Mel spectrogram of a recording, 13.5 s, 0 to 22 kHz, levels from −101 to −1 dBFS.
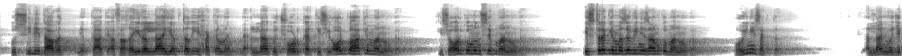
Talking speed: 185 wpm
